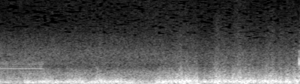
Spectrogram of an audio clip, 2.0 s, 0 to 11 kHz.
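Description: Jet engines of a Boeing 787 Dreamliner on its landing roll, a steady loud rush.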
